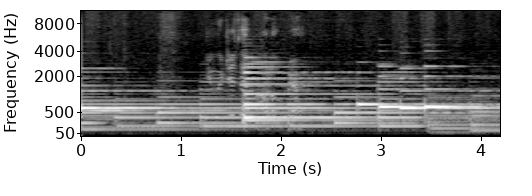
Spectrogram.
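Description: Background piano music: a slow melody of held notes that change about every half second.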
